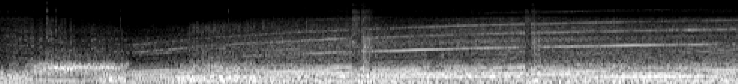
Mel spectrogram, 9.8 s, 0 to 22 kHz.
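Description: A Ford GTE race car laps in Automobilista 2, its engine droning loud and steady through rising gear pulls, with a couple of sharp shift blips and a high whine climbing over the run.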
